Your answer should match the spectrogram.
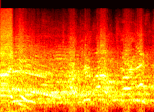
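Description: Live crowd yelling and shouting, many voices overlapping, with a man's excited shout at the very start.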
